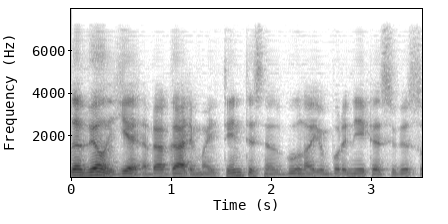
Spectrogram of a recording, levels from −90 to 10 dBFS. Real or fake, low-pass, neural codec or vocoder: fake; 7.2 kHz; codec, 16 kHz, 0.7 kbps, FocalCodec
